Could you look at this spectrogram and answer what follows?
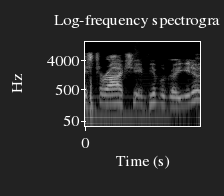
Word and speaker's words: Starace: Now, interestingly, when it was Starace or Starace, someone would take Italian and like, actually, it's pronounced Starace, which everyone got all excited about.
